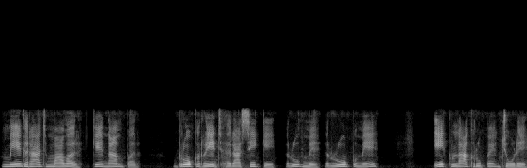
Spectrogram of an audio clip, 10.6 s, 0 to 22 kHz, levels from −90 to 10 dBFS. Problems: background sounds at intervals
